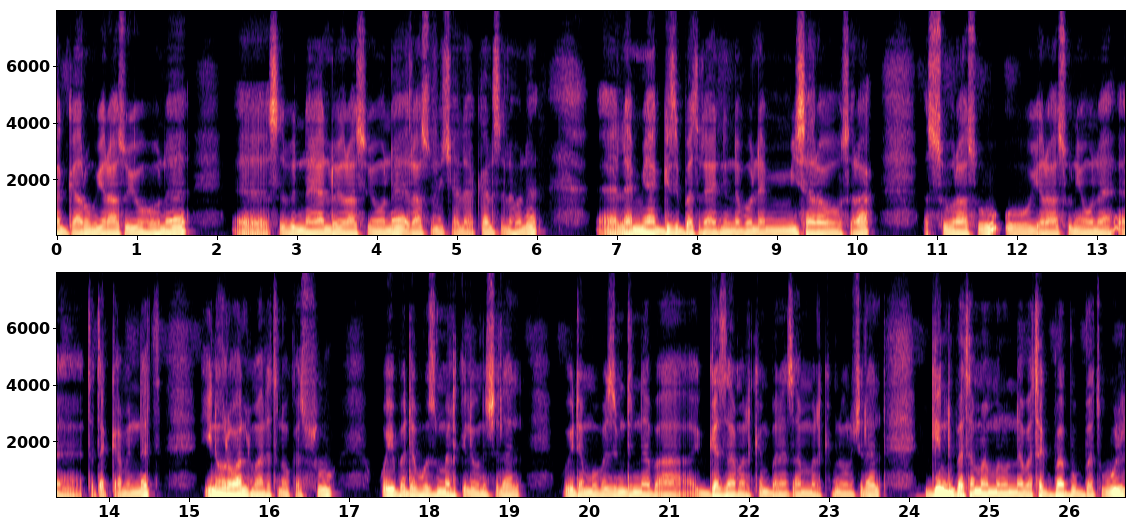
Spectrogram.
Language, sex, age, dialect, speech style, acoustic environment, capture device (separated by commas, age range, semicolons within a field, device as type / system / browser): Amharic, male, 35-44, Ethiopia - Addis Ababa, excited, people talking; music; appliances, mobile / Linux / Chrome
